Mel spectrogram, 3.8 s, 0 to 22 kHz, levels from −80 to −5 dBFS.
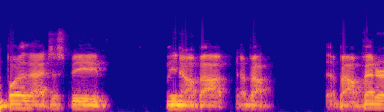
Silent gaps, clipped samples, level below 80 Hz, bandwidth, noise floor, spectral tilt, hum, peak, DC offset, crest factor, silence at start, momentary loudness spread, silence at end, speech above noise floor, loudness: none; under 0.1%; -50 dBFS; 8 kHz; -71 dBFS; -6.5 dB/octave; none; -2 dBFS; under 0.1%; 18 dB; 0 s; 16 LU; 0 s; 52 dB; -20 LUFS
